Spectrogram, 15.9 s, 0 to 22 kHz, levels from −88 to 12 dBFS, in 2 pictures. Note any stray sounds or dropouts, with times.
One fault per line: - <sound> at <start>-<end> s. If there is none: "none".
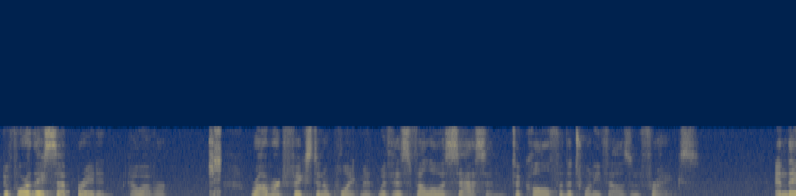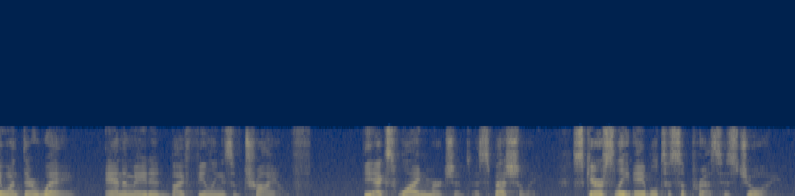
- dropout at 0.7-0.8 s
- laugh at 2.1-2.2 s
